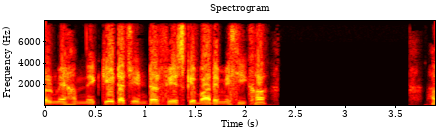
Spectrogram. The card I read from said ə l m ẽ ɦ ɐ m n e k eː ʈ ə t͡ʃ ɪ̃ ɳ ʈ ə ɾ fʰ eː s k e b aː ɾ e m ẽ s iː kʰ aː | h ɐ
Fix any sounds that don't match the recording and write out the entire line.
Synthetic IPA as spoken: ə l m ẽ ɦ ɐ m n e k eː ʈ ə t͡ʃ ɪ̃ ɳ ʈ ə ɾ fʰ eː s k e b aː ɾ e m ẽ s iː kʰ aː | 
